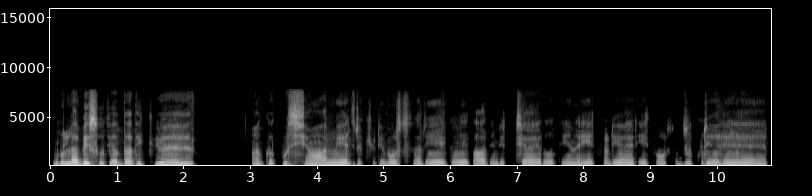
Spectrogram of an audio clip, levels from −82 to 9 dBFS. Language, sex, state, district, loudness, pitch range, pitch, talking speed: Rajasthani, female, Rajasthan, Churu, -24 LUFS, 165-180 Hz, 170 Hz, 135 wpm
